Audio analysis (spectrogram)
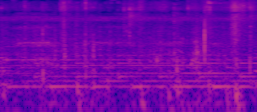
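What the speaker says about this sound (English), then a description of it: "those horses are beautiful" Hooves clop at an unhurried walking pace, soft and somewhat distant, with a faint steady background and no clear talk.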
